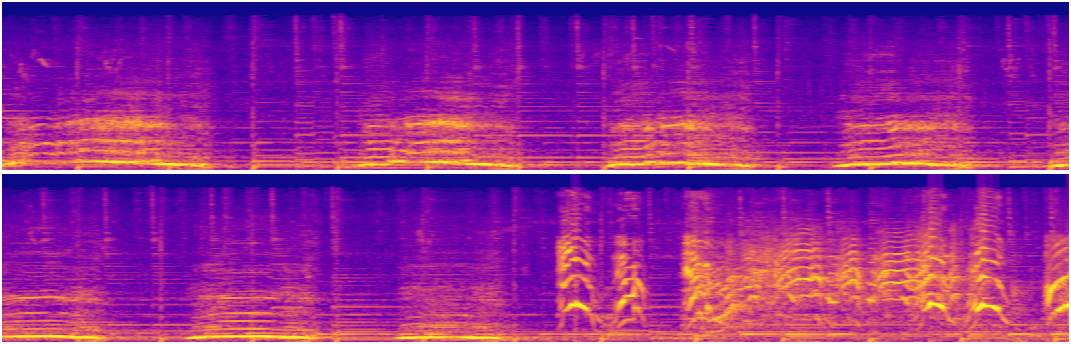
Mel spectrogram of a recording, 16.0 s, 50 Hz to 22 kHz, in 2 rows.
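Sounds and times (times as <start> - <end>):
lion roaring: 0.0 - 1.6, 2.7 - 3.9, 4.6 - 7.3, 7.9 - 8.8, 9.4 - 10.4, 11.0 - 13.6
high squeaky chirping calls: 11.0 - 16.0.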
